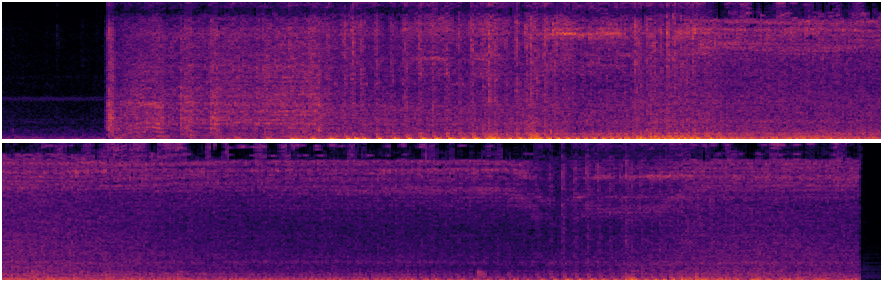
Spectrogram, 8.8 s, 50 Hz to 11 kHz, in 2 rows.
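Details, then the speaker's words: BMW E30 with swapped four-cylinder M43 engine from an E36 cranks, starts and idles unevenly and lumpy; compression leaking into cooling system causing bubbles, middle two cylinders dead despite spark: rough running from blown head gasket. "As you can see guys, the compression of the engine is leaking into the cooling system. That's what's causing all the bubbles and the air escaping through the water. We also have the middle two cylinders are dead."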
